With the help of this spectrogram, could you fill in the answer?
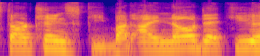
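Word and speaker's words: Tarczyński: Is that right, Tinski? It's not It's not easy to pronounce it. It's Tartinsky.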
